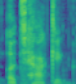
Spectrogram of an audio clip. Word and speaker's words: attacking: Then someone starts swearing and personally attacking. Personally, 这边也要注意，注意它重音在第一个音节 personally. 好，然后中间的 O 我们会念成轻音 personally. And personally attacking. Attacking, 注意到是它一开头的 A 呢，这边念轻音 attacking. 那中间的 A 则是念短母音 A 的声音 attacking. 所以重音是放在第二个 A 上面 attacking the intelligence.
